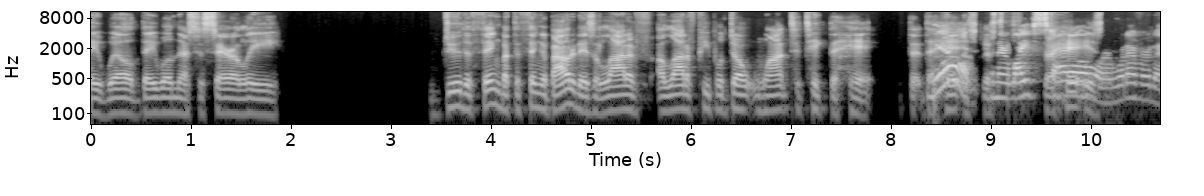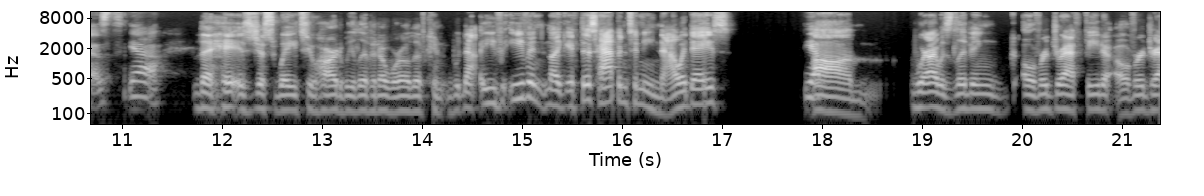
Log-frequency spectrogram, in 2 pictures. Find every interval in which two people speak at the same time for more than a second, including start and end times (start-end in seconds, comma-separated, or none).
8.4-10.1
